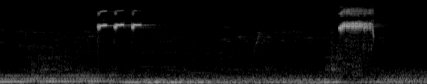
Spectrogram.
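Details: Calling blue-crowned hanging parrot, meant to prompt other birds to reply: three rapid piercing high chirps, a pause, then one longer shrill buzzy note, over faint low background rumble.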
